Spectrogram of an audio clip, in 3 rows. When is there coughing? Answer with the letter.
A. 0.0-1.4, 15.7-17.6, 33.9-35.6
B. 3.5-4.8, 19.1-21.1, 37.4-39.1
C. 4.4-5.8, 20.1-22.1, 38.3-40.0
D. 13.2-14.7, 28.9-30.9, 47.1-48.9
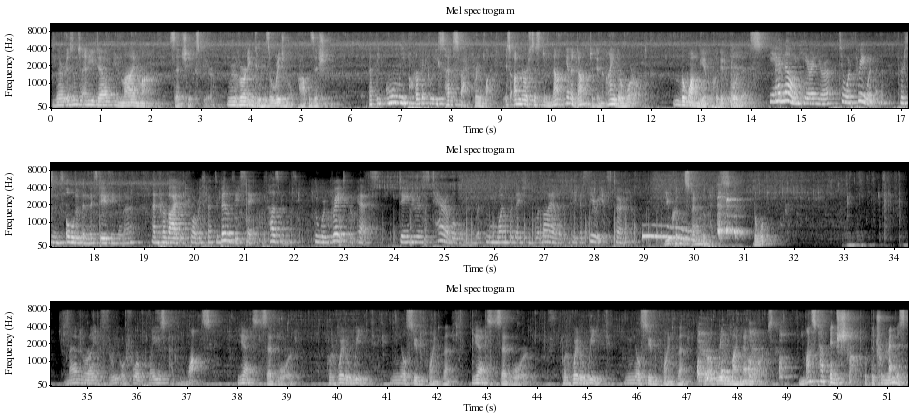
D.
